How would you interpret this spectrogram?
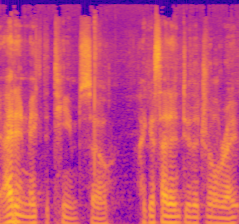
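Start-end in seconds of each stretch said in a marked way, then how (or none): none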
